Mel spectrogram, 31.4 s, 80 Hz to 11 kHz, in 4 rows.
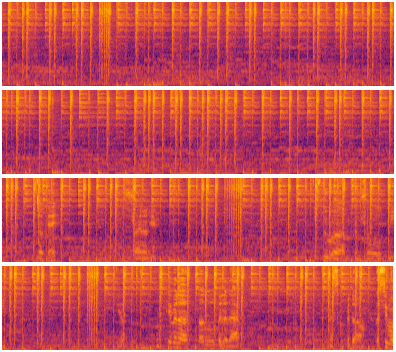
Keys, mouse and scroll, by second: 0.5-1.2 scroll up 3, 2.6 shift+click, 4.0 ctrl+click, 4.8 shift+middle click, 5.5 middle click, 7.0 ctrl+click, 7.8 scroll down 1, 8.4 scroll down 1, 8.9 shift+middle click, 9.7 middle click, 11.2 ctrl+click, 12.0 middle click, 12.7 scroll down 1, 13.5 shift+middle click, 15.4 ctrl+click, 16.1 middle click, 16.4-16.9 scroll down 3, 17.1 shift+middle click, 17.9-18.7 scroll up 4, 18.8 shift+middle click, 23.7 ctrl+b, 28.3 click, 28.7 shift+middle click, 29.5 middle click.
